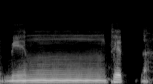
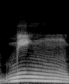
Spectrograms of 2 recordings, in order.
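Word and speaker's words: مِنْ فِتْنَةٍ: Bunyinya ada M-nya gitu. Min fitnah. Min fitnah. Jangan ming, jangan mulutnya jangan dibuka jadi kayak N ming, jangan ming.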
